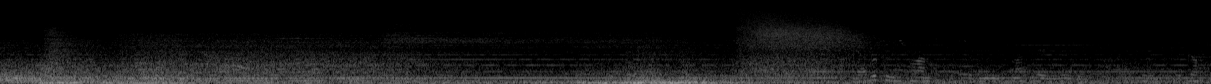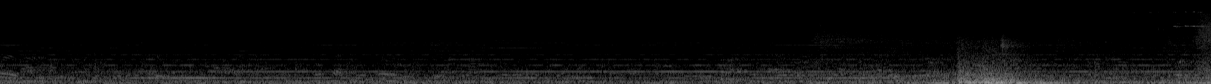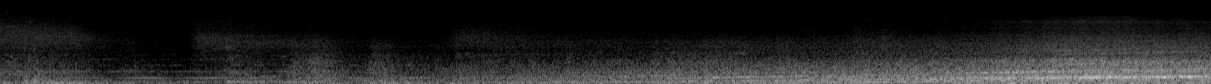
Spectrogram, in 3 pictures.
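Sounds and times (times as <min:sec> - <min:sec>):
metro trains arriving and departing at a platform in Moscow: 0:00.0 - 0:36.3.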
